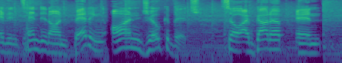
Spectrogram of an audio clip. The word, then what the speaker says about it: Djokovic: Well, the Wimbledon situation over the weekend was surprising to say the least with Novak Djokovic, with the silent D, if you ever wonder.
